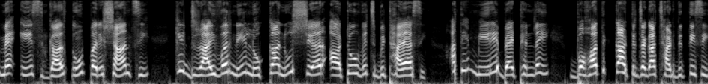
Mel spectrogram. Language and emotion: Punjabi, angry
